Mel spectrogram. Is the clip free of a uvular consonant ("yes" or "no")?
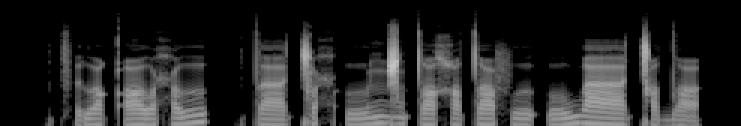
no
